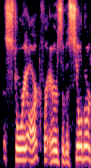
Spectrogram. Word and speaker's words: Isildur: Heirs of Isildur. It's like, think about a seal has walked through the door.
